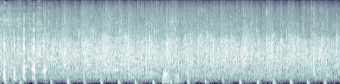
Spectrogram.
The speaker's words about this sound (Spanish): Dese un aplauso a sí mismo, eso es.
